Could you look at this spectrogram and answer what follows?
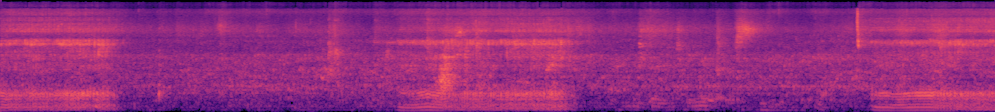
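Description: Long, low rattling snores recur a few seconds apart during sleep, with faint room noise between them.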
